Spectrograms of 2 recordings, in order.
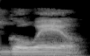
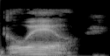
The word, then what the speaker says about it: goel: The Hebrew term is goel. You can spell it G-O-apostrophe-E-L. Gimel, Vav, Aleph, Lamed, goel.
